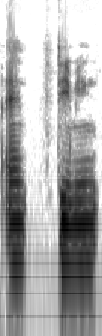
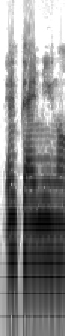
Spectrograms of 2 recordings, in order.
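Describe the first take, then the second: First: "timing" dit à la française, « ti-ming »; prononciation francisée. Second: "timing" said English-style, "tie-ming"; prononciation anglaise. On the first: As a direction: say "timing" with a French first syllable, "tee-ming". (« timing » prononcé « timine », avec un i français) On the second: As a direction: correct yourself to "timing" with an "aï" first syllable. (« timing » prononcé « taïming », à l'anglaise) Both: Real, not acted. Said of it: "je suis pas trop bon en anglais".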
